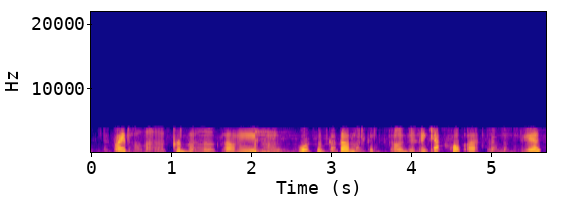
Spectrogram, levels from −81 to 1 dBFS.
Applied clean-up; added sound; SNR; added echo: neural separator model SepFormer WHAMR!.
